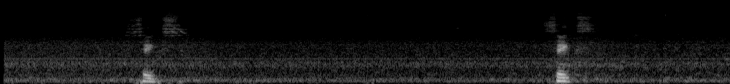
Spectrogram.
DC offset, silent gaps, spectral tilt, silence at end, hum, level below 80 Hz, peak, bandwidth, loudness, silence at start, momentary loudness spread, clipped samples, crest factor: under 0.1%; none; -7 dB/octave; 0 s; none; -60 dBFS; -6 dBFS; 15 kHz; -27 LUFS; 0.05 s; 23 LU; under 0.1%; 28 dB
